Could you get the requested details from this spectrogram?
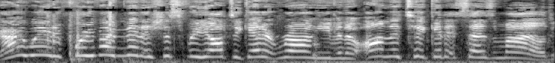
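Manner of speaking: high, entitled complaining customer; Karen voice. Retold or imitated. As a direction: play the demanding customer. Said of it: "like a Karen being like".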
